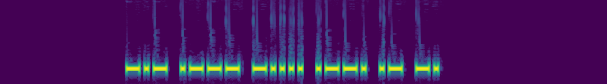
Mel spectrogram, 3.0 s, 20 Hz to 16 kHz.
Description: Morse code, heard as a keyed tone, about 49 wpm, 700 Hz. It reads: KJ6PAN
